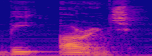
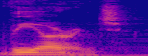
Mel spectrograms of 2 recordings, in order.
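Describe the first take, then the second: The two takes are said the same way.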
